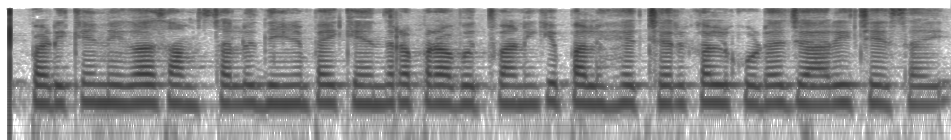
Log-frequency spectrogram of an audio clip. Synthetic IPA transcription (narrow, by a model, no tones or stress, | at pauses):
ipːɐʈike̞ːniɡaːsɐmst̪ʰɐlud̪iːnipɐjke̞ːnd̪ɾɐpɾɐbʱut̪ʋaːnikipɐluɦɛt͡ʃːɐɾikɐlukuːɽaːd͡ʒaːɾiːt͡ʃɛːʃaːji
